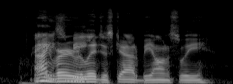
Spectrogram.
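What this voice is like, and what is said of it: Put-on character accent. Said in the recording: “my accent comes out a little bit”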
